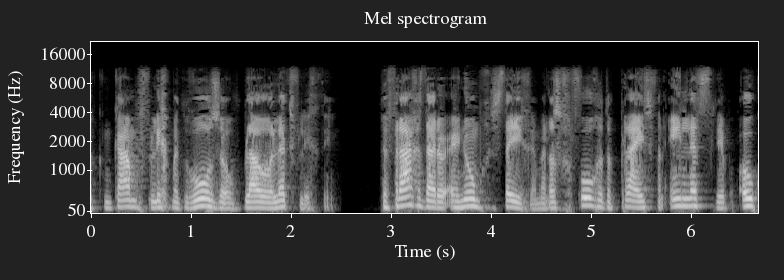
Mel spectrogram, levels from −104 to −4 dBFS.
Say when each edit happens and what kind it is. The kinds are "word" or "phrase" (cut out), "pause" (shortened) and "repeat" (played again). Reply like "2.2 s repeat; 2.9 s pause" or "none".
none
